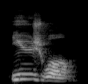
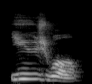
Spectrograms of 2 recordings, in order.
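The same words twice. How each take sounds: First: The word is said with two syllables. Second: The same.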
